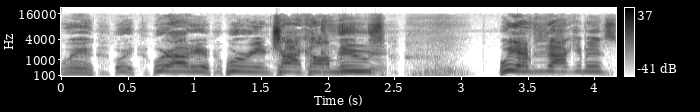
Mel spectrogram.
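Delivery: high-pitched stammering rant, tripping over the words. Doing an impression after being asked, during a conspiracy episode: Alex Jones impression. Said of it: "can you do the impression?".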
